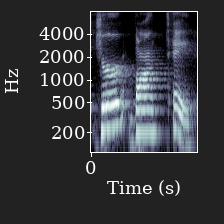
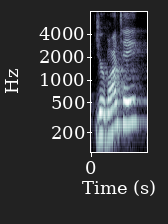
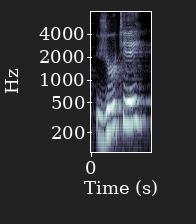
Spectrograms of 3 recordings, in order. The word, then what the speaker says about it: Gervonta: Stop saying Tank's name wrong. It's Gerbante. Gervante Tank Davis. Okay. He keeps saying, what does he keep saying? Uh, Jerte. Uh, Ja. What? Jer Gerbante, bro.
